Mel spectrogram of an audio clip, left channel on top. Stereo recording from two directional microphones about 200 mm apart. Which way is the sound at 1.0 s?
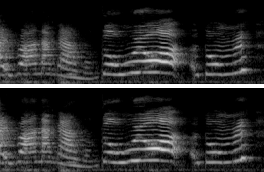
5° left (ahead or behind).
